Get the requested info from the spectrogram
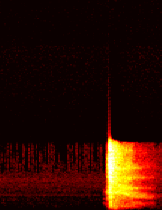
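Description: Near silence, then about one and a half seconds in a sudden, sharp intake of breath that fades over about half a second.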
